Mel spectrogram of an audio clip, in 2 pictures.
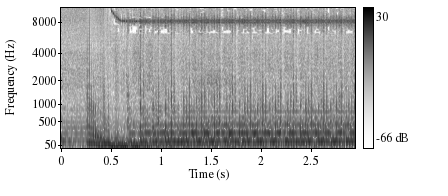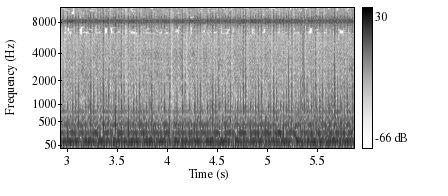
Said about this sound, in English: You are listening to a pair of Car Plus Strong boards bolted together, running off of 2 9-volt batteries.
